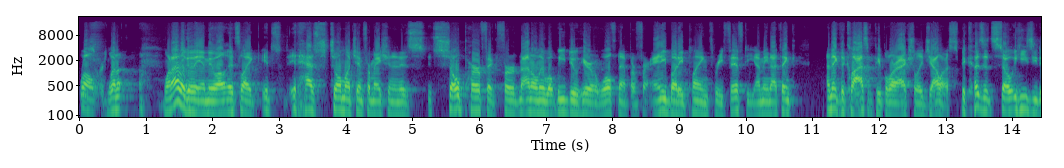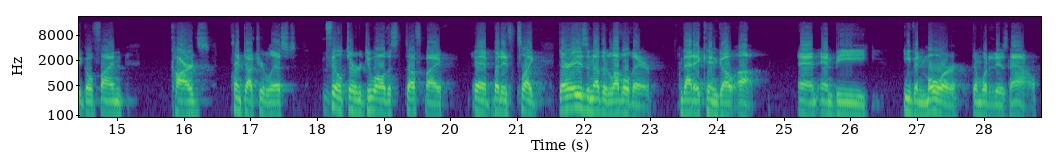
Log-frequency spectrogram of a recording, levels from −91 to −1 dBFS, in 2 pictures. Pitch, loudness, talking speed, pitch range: 110 Hz, -25 LUFS, 185 wpm, 105-120 Hz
